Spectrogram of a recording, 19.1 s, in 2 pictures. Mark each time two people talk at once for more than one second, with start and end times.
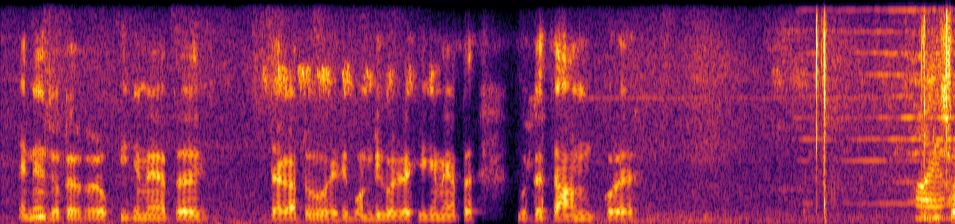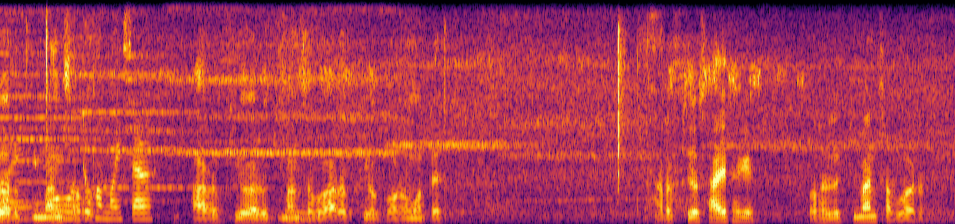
9.2-10.4

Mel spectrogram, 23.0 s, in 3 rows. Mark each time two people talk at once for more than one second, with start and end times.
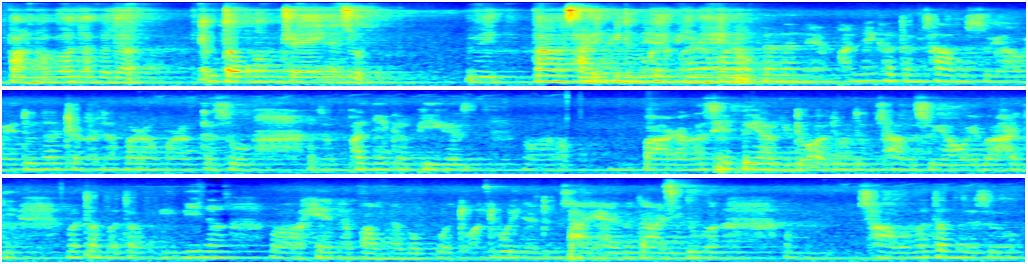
4.3-5.6

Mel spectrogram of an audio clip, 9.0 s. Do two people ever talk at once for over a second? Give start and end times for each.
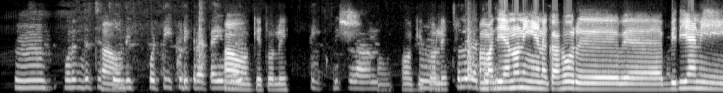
none

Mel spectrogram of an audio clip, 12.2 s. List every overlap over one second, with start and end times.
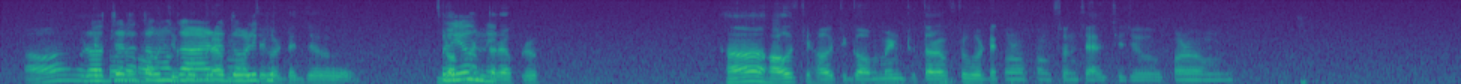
0.8-2.3

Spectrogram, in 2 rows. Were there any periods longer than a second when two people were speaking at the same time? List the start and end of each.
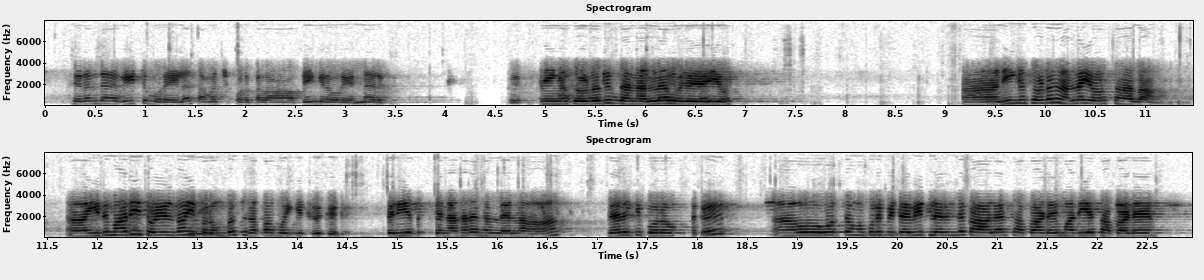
5.2-6.8

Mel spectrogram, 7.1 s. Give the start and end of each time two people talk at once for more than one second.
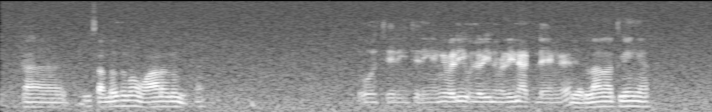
none

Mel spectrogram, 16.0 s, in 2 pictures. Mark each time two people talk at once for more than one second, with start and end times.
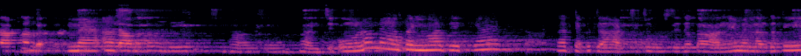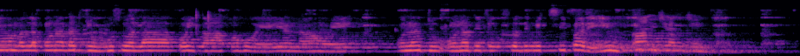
none

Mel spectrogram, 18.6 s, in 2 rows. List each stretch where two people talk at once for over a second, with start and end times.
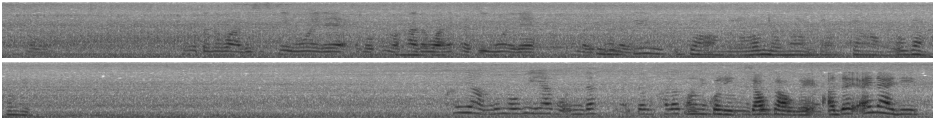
16.2-17.6

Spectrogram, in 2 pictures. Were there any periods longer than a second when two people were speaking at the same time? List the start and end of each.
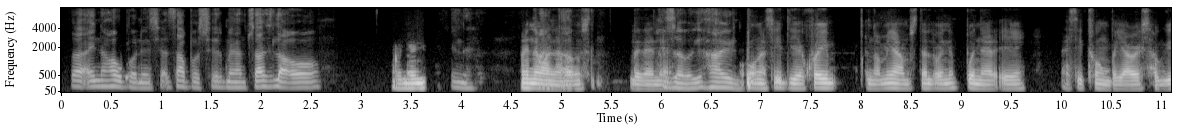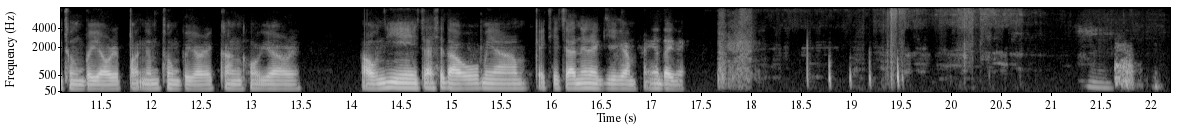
none

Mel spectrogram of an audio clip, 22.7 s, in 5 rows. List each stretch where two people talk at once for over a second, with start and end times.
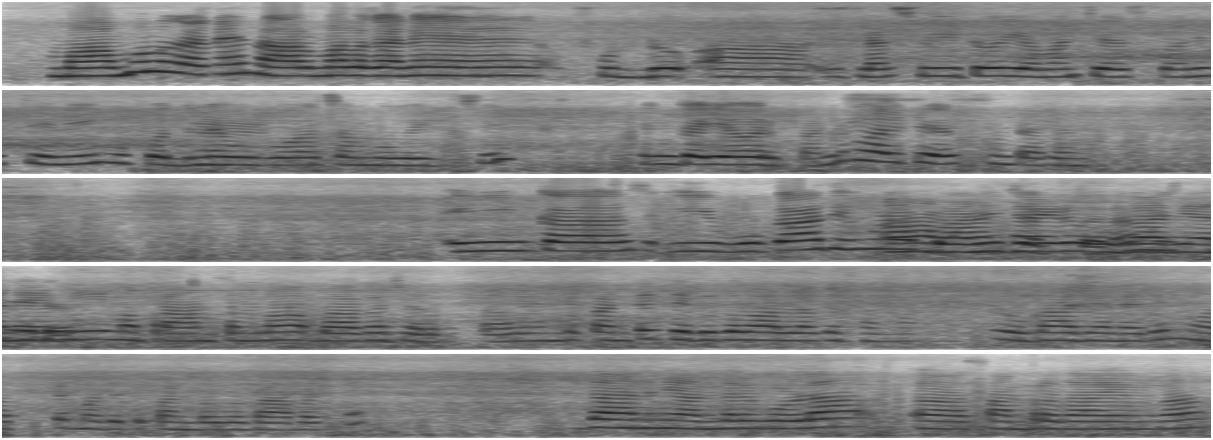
12.4-13.8

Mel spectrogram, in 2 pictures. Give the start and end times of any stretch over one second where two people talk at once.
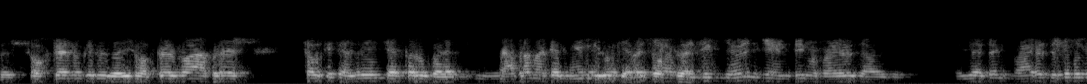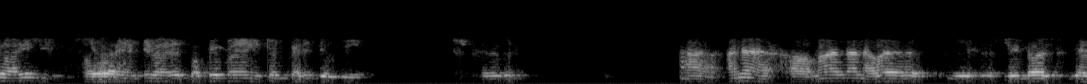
5.8-7.1

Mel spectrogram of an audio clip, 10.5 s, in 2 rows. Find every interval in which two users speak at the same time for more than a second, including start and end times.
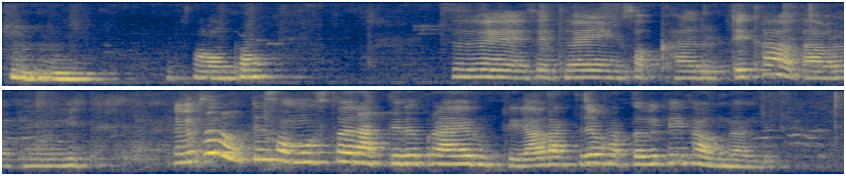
none

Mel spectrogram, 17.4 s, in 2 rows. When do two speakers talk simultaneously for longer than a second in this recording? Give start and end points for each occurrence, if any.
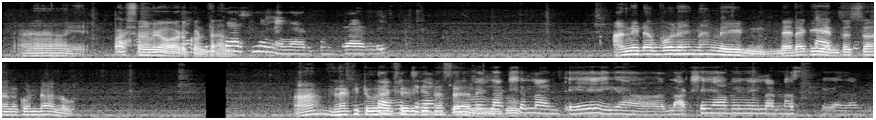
1.1-2.3, 12.2-13.8

